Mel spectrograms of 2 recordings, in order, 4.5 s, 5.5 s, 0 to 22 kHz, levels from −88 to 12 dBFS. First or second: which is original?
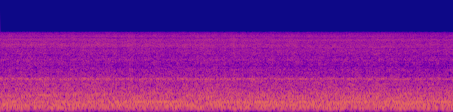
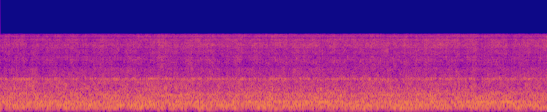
first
